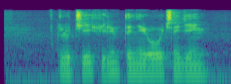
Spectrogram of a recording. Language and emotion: Russian, neutral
